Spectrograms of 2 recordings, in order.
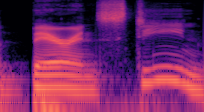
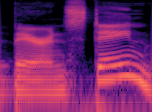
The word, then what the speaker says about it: Berenstain: name that's right so people report remembering the famous children book series to be The Berenstein Bears spelled s-t-e-i-n when in actuality it is the Berenstain Bears b-e-r-e-n-s-t-a-i-n and I'll give you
